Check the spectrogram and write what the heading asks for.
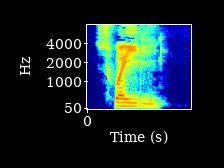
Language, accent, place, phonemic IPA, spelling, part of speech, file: French, France, Lyon, /swa.i.li/, swahili, noun / adjective, LL-Q150 (fra)-swahili.wav
- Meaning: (noun) Swahili (language); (adjective) Swahili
